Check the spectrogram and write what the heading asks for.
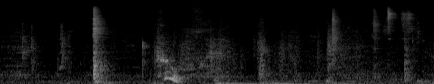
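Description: A 20 g One80 Revenge steel-tip dart striking a Winmau bristle dartboard with one sharp thud about a second in. A few lighter clicks follow near the end as the darts are pulled from the board.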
